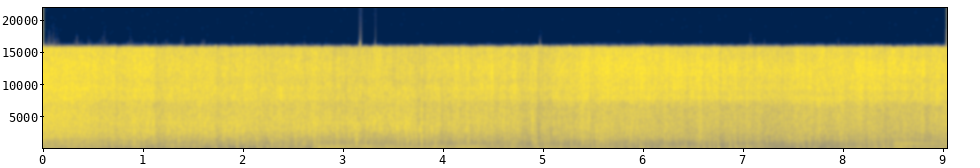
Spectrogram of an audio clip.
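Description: Rice-field snails in their shells frying in hot oil in a wok: a loud, dense sizzling and crackling. Background music plays under it.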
